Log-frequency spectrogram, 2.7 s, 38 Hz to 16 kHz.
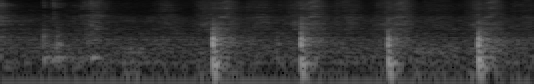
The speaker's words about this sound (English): So yeah, probably it's about a 1/2-inch dice that I'm chopping here.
